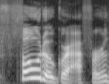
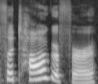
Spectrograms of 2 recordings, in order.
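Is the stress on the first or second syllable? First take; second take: first; second. First: The stress is on the first syllable. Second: The stress is on the second syllable. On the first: The speaker calls it wrong. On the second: The speaker calls it right.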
